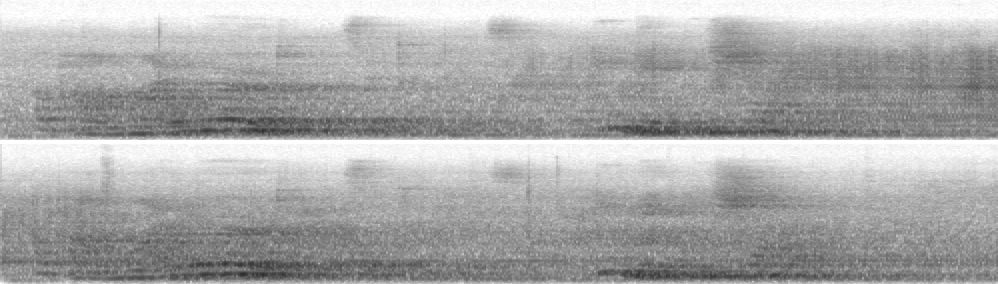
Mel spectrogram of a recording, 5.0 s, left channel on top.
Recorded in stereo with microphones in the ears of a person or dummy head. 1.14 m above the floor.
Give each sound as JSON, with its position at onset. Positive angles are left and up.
{"t": 0.1, "sound": "a woman speaking", "side_deg": -35, "distance_m": 1.1}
